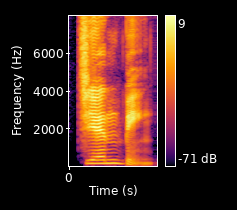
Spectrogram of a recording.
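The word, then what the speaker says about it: 煎饼: 중국 에서 는 그것 을 ' 젠빙 ' 이라 고 부릅니다 .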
